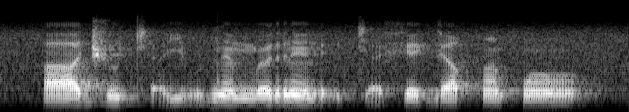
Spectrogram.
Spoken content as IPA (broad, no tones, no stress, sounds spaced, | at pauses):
a d͡ʒ u cʰ ɛ̰ j ṵ d ɛ̃ m ɵ r ẽ ɾ ḛ c ɛ̰ x e ɡ ɛ q ɛ̃ p ɔ̃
